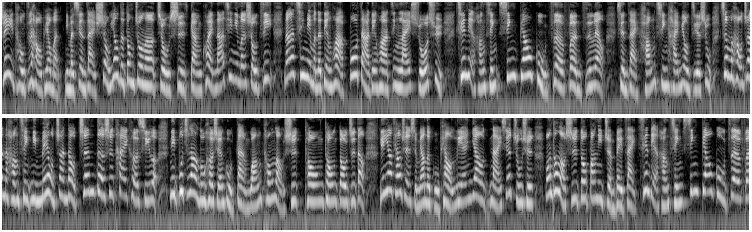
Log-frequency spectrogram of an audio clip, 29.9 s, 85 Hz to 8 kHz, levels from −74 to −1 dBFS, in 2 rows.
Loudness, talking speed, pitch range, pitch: -13 LUFS, 270 characters per minute, 250-350 Hz, 275 Hz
